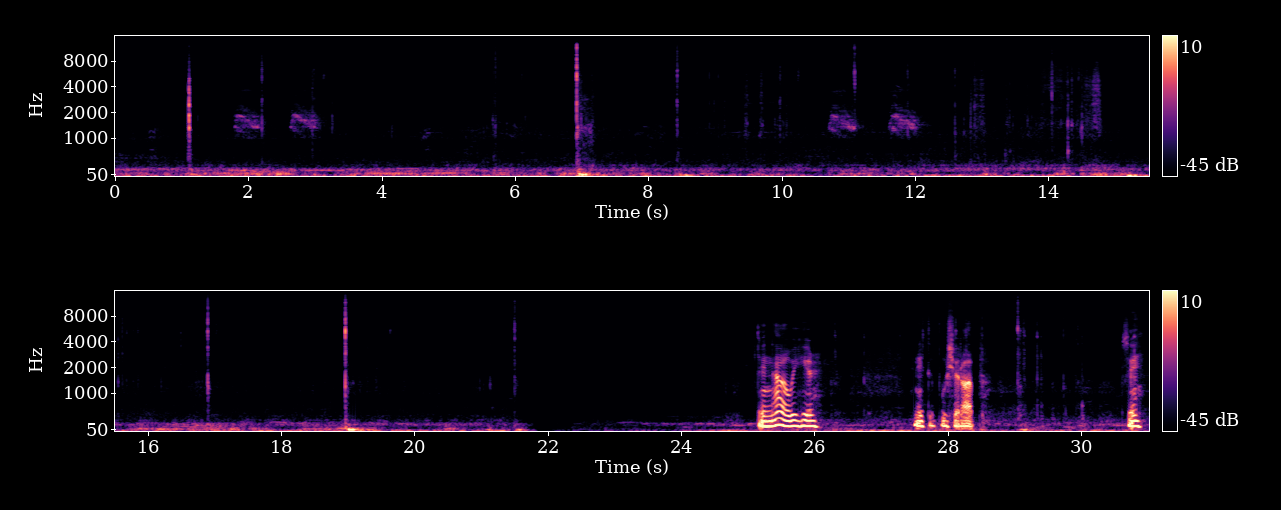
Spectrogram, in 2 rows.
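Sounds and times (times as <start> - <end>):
caw-like squawks: 1.8 - 3.3, 10.7 - 12.2.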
